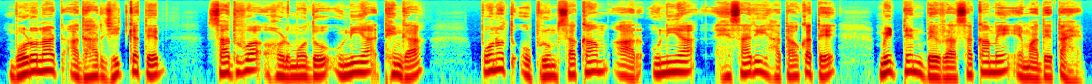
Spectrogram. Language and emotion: Santali, neutral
